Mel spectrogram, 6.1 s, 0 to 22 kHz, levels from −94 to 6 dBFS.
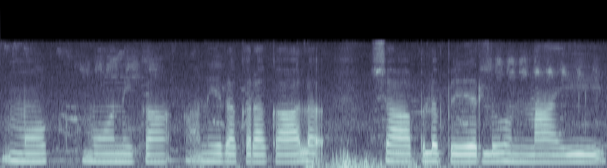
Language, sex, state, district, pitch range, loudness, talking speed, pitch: Telugu, female, Andhra Pradesh, Annamaya, 175-185 Hz, -16 LUFS, 80 wpm, 180 Hz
